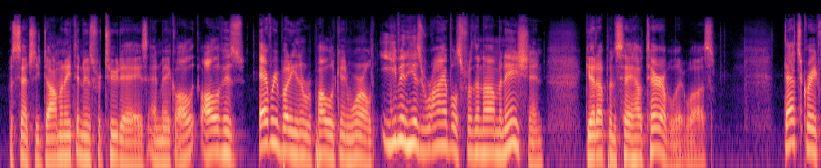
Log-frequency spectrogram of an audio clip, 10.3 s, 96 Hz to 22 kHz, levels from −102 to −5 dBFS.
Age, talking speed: 50-69, 205 wpm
